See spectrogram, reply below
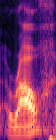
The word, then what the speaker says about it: ruach: The word spirit, as it is used in this particular case, is a Hebrew word, rauch, and I'm probably pronouncing that wrong, R-U-A-C-H, as it's transliterated into English, ruach or something like that.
